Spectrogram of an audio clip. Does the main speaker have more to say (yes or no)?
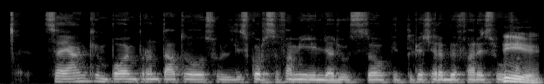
no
